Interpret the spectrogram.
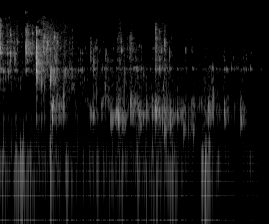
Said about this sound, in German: ich gieße es mal in eine Tasse um, weil ich nämlich nicht weiß, wie heiß die Brühe tatsächlich wird und die Dose ist so heiß, dass ich die eigentlich nicht an meinen Mund nehmen möchte.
